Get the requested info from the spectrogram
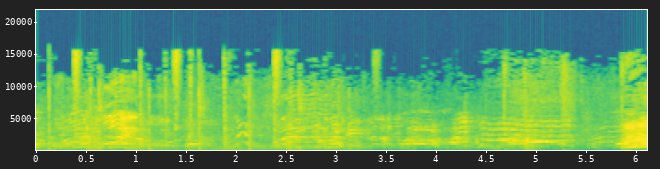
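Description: Children shouting and laughing at play over background music with a steady bass beat; the music stops about halfway through and the children's voices carry on.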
